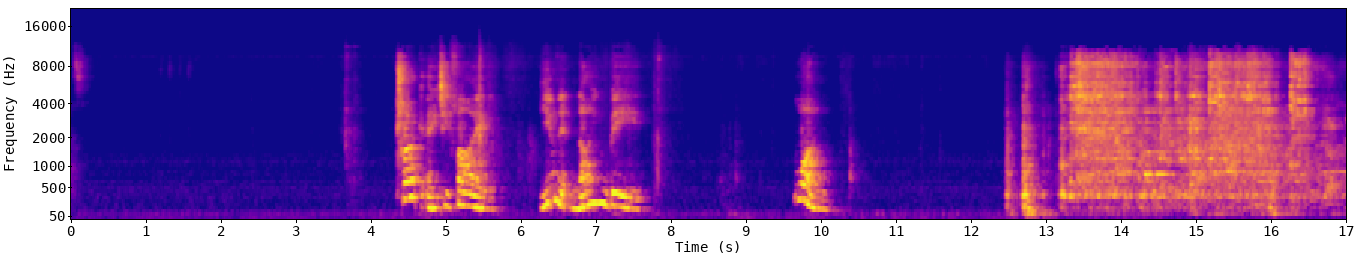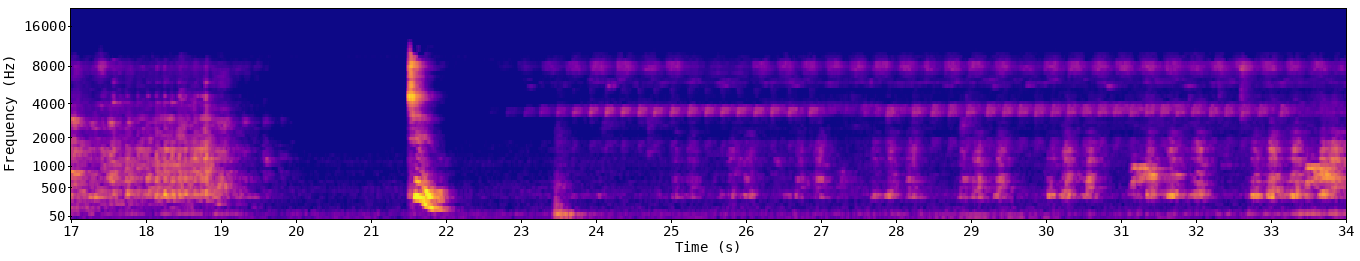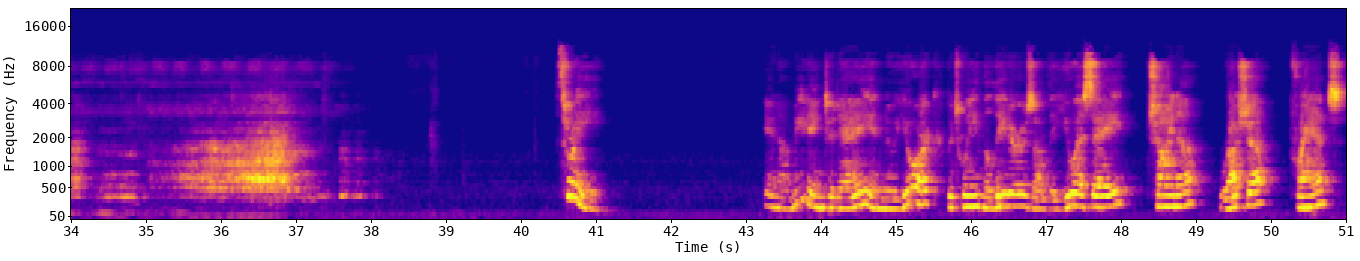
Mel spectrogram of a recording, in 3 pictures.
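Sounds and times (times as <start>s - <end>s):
music: 13.6s - 18.1s
voices: 15.9s - 19.6s, 24.7s - 37.9s
animal sounds: 22.6s - 38.2s
documentary music through speaker: 23.2s - 37.9s.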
